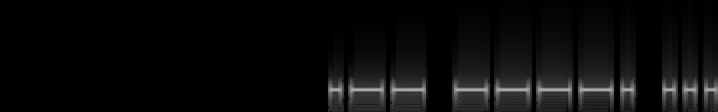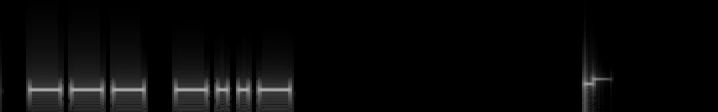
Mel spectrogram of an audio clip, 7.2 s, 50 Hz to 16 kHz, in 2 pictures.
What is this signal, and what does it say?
Morse code, heard as a keyed tone, about 23 wpm, 700 Hz. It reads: W9SOX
